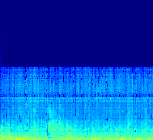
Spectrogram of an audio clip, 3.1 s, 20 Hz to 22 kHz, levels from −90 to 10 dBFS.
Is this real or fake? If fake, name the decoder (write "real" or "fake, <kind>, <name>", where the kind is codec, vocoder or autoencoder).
fake, vocoder, BigVGAN v2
